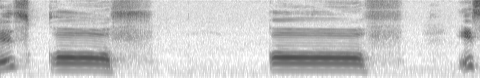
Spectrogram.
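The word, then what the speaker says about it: ق: But qaf is heavy letter, so we have to pronounce the way we pronounce orange. Qaf.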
